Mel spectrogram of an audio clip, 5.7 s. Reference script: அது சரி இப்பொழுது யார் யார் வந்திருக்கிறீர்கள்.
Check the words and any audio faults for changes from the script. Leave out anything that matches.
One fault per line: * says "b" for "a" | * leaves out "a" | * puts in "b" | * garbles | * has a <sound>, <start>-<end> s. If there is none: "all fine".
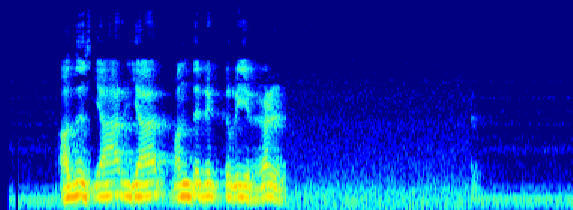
* leaves out "சரி இப்பொழுது"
